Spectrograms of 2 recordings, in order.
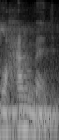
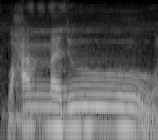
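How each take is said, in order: First: The name ends cleanly with no added vowel. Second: The name ends with a long added vowel. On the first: The speaker calls it right. "his name is Muhammad" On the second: The speaker calls it wrong. "if somebody put a big elongation on the end of it, it doesn't even belong there"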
